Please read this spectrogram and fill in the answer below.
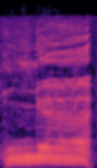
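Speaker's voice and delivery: a loud, high drawn-out cry; slow-mo no. Acted. Partner shot in the head, hammed-up loud cry. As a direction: scream it in slow motion.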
